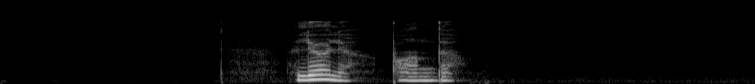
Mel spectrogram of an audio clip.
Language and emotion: Russian, sad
